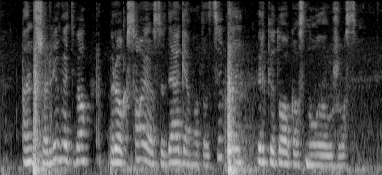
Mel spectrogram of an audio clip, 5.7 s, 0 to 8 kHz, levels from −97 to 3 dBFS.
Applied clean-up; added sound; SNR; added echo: none; Drawer open or close; 2 dB; none.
